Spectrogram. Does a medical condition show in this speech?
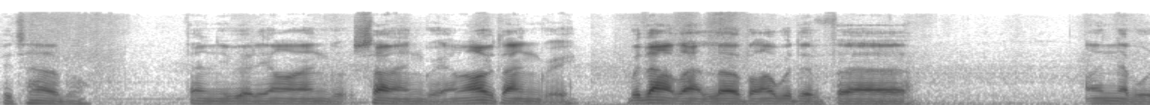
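Yes: cerebral palsy; bad wobble since childhood; diagnosed about five years ago; speech defect since childhood.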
